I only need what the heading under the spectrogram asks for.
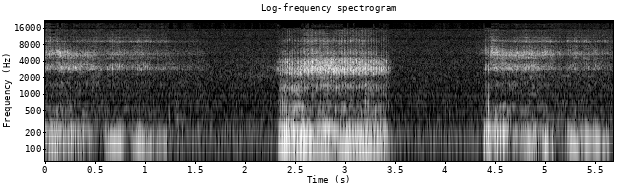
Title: Snoring dog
